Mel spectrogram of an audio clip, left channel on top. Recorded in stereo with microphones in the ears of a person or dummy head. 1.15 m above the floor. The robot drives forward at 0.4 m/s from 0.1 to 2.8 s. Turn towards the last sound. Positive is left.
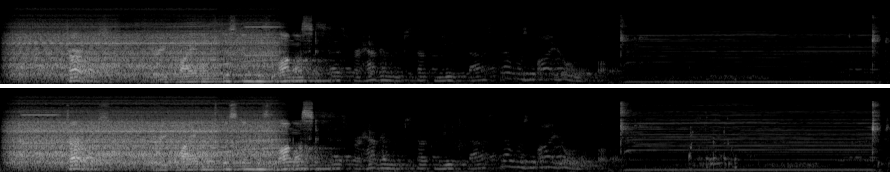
turn(degrees=-15)  # may be behind; listen again after turning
